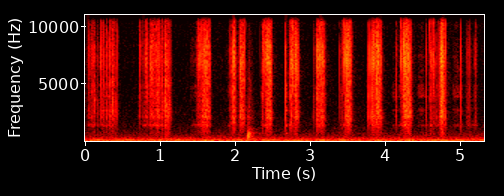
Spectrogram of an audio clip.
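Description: Long nails rub and scratch across a small hollow rhinestone-covered card holder in a quick, uneven series of bright, hissy strokes. Each scrape is a short, crisp burst with almost no ring, over a faint steady low hum.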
